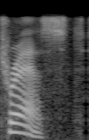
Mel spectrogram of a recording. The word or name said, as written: tressed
